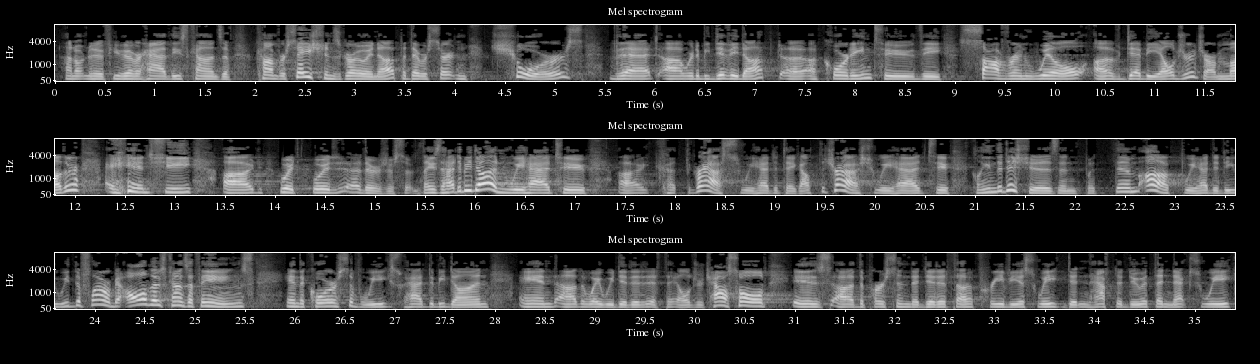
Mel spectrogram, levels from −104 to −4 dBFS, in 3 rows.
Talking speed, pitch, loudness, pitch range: 215 wpm, 160 Hz, -29 LUFS, 150-185 Hz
